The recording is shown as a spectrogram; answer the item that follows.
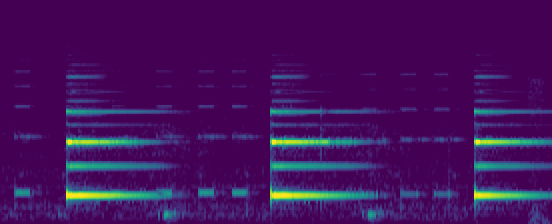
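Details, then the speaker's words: Neonatal intensive care unit monitor alarm for a very small or sick infant with chest leads and oxygen saturation probe: repeating chime-like tones with short beeps about every two seconds; most such alarms are not serious. "the time after the birth of a very small or sick infant is very busy you will see many people caring for your baby and you may hear alarms ringing"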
